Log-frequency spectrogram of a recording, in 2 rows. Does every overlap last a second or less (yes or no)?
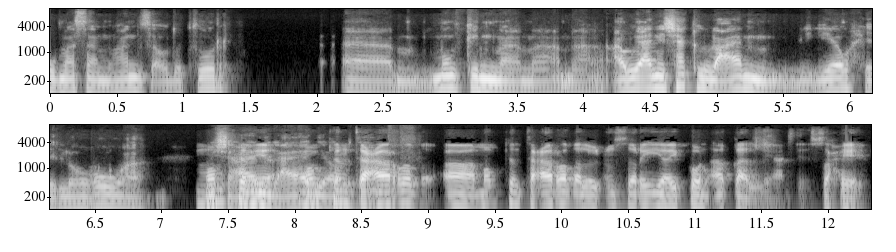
no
